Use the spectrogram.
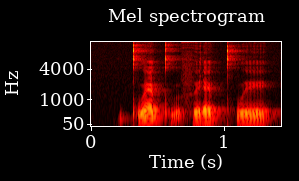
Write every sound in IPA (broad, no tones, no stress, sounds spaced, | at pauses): kʷʼ æ kʷʼ ə̰ f ɪ ɾ ɛ kʷʰ ɪ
